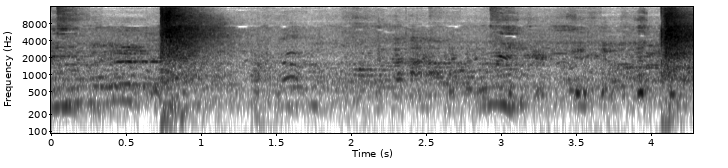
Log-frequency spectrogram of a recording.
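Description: Spectators chattering throughout, with one sharp smack of a volleyball being hit about three-quarters of a second in.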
